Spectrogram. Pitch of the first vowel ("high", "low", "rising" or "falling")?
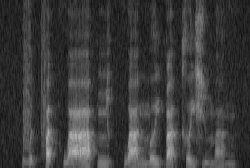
low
